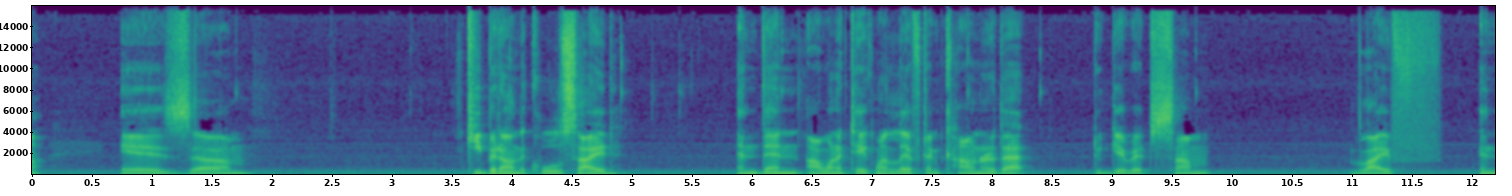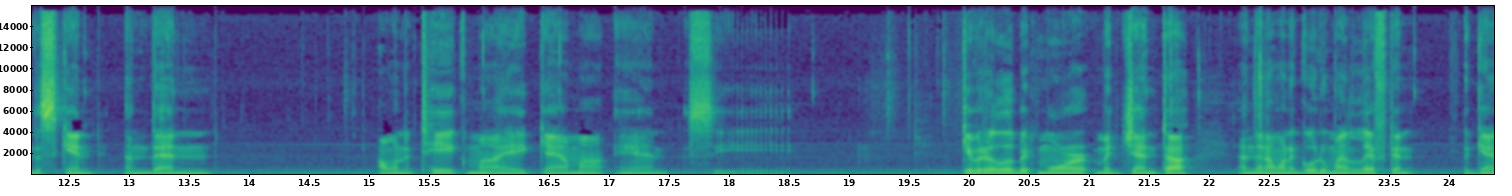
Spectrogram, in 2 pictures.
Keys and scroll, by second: 13.3 super+d, 19.4 super+d.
